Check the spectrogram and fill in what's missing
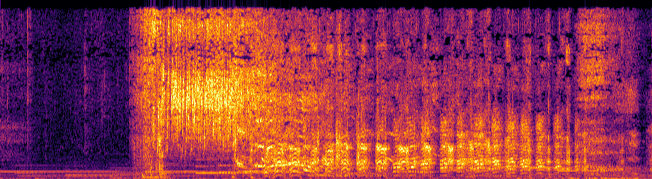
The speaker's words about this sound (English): So here he is where he opens the can with a can opener. You'll hear him swear because, well, I've beeped it, but you'll swear because the can kind of opened in a weird way, and then it makes one of the best noises ever.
